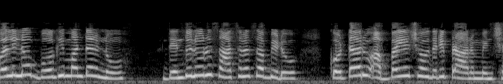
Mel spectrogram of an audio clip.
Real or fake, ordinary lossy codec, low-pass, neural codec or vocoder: real; none; 7.2 kHz; none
